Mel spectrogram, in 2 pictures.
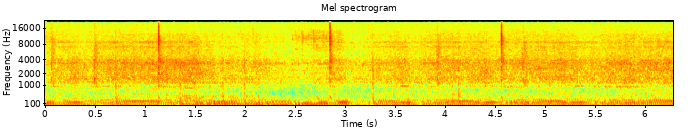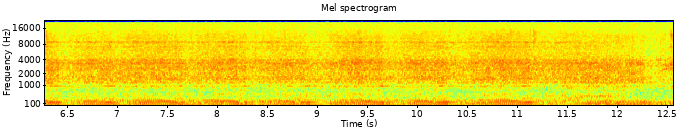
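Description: A Honda Civic's turbocharged D16 engine runs steadily up close after a clean start, a continuous low rumble with slight swells in pitch and no voices.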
